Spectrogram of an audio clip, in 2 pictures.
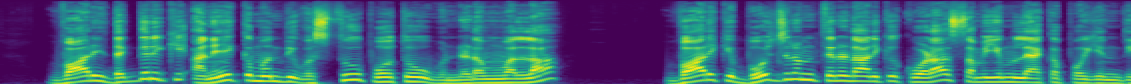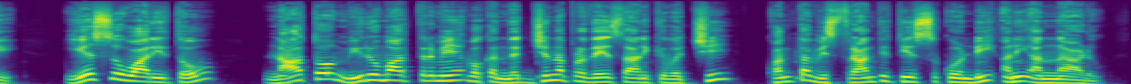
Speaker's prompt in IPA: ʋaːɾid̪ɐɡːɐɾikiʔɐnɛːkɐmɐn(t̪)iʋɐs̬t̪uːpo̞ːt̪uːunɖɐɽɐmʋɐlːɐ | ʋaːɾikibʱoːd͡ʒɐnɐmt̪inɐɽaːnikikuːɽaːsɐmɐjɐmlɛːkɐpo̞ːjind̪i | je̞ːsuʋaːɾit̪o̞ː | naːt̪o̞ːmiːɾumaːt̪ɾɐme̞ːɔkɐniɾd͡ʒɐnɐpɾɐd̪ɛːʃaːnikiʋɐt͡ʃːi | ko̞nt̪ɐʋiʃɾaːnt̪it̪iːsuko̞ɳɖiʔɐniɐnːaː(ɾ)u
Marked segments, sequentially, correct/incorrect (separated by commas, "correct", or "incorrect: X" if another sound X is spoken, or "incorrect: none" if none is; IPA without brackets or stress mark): incorrect: d̪, incorrect: ɽ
